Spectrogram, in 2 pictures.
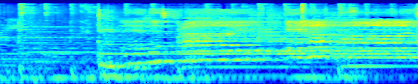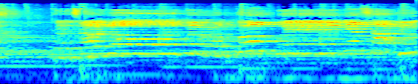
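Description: A woman singing solo into a microphone, holding long notes with a wavering vibrato, over low sustained tones.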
